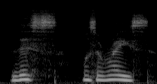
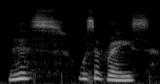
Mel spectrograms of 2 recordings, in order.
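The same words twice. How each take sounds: The two takes are said the same way.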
